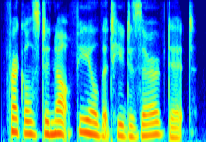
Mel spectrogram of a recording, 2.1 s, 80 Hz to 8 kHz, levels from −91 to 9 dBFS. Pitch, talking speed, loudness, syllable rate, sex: 190 Hz, 230 wpm, -17 LUFS, 5.8 syllables/s, female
